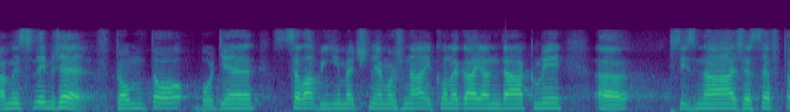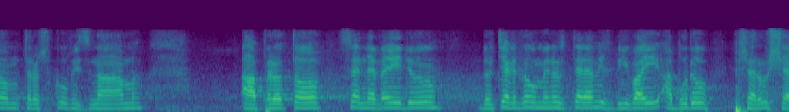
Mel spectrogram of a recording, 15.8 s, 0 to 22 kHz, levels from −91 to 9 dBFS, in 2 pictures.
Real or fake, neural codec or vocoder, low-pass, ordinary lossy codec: fake; codec, 16 kHz, 1.1 kbps, Voila-Tokenizer; 7.2 kHz; AAC, 48 kbps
